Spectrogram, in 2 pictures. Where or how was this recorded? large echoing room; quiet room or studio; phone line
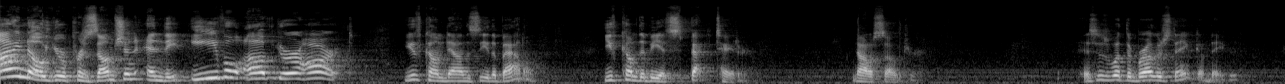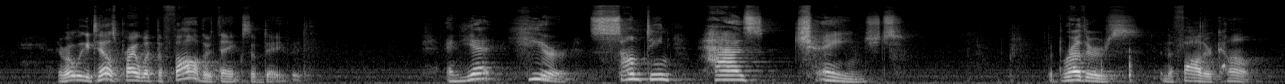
large echoing room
